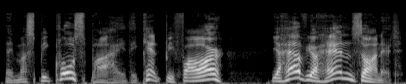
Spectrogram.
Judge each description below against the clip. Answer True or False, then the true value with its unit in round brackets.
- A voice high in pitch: False (155 Hz)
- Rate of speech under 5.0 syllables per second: True (4.7 syllables/s)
